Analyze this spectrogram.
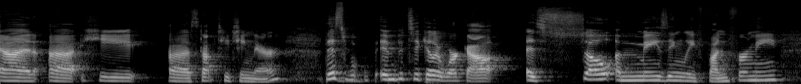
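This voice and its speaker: A loud woman at a medium pitch, animated, with a bright, sharp tone, lively intonation and a fairly slow pace, in a very clean recording against a silent background. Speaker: podcast host. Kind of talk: casual chat.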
